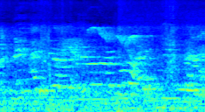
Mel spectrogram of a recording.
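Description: Children's voices calling out and playing, with a high falling call repeating about every two seconds.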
